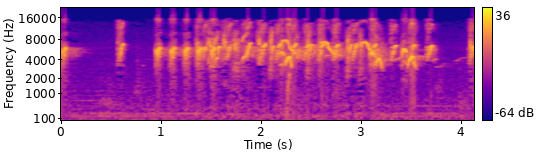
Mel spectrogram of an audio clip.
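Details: Brown-throated sunbird sound used to attract wild birds, starting with a few isolated high chirps, then an accelerating string of sharp whistled notes and fast twitters.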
